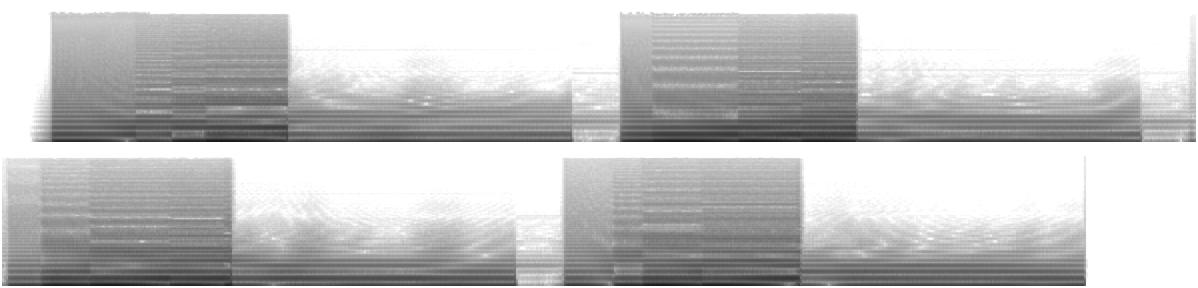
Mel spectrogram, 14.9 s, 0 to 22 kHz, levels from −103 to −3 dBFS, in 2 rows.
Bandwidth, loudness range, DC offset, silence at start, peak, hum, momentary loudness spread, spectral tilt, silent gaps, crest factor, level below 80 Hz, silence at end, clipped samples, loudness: 15 kHz; 3 LU; under 0.1%; 0.15 s; -14 dBFS; none; 17 LU; -7 dB/octave; none; 12 dB; -52 dBFS; 0.7 s; under 0.1%; -34 LUFS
